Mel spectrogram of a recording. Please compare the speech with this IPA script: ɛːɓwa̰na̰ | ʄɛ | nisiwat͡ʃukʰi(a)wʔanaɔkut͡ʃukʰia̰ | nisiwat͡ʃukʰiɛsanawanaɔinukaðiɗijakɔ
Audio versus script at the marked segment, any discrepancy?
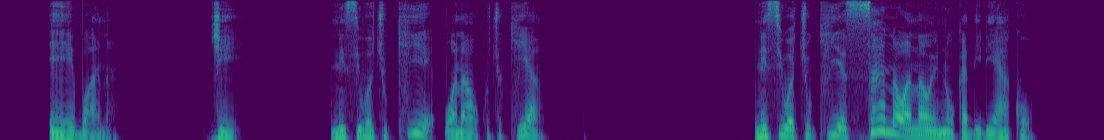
yes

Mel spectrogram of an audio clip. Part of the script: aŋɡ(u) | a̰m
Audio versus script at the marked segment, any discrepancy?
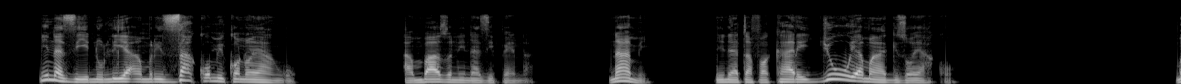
no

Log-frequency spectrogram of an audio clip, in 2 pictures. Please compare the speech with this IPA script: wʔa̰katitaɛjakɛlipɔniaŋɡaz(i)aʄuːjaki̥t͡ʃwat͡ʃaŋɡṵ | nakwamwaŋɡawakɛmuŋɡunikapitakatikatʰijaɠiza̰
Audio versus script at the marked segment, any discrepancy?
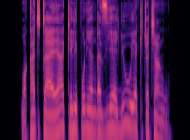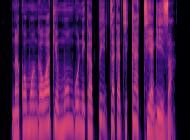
no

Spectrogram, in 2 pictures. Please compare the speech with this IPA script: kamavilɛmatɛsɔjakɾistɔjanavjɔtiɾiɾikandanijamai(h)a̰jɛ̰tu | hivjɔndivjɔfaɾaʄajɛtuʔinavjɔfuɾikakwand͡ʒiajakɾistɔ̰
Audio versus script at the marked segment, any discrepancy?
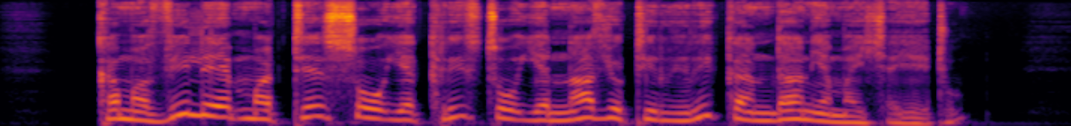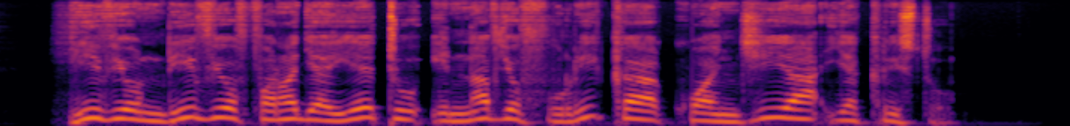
yes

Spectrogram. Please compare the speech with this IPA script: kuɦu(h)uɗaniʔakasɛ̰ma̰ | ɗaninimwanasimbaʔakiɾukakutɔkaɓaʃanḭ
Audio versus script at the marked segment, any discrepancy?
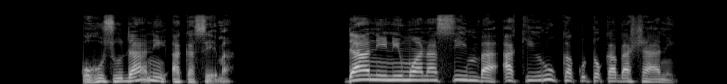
yes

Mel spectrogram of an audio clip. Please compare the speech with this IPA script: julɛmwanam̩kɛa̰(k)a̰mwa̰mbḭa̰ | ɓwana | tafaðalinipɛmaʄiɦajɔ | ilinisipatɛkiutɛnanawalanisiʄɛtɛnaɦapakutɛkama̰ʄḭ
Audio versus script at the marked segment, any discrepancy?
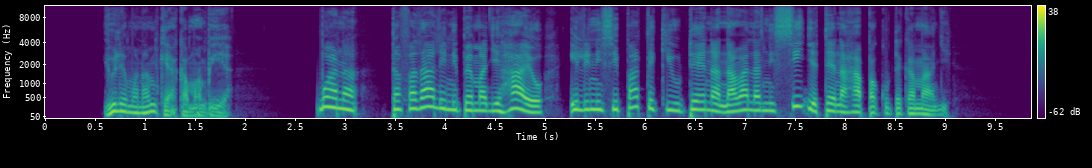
no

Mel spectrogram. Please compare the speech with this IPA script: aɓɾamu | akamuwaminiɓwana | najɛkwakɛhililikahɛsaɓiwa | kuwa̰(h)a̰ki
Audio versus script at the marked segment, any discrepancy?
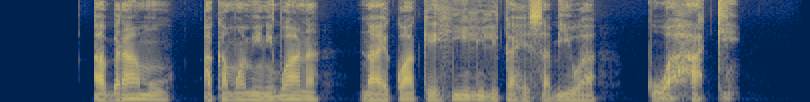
no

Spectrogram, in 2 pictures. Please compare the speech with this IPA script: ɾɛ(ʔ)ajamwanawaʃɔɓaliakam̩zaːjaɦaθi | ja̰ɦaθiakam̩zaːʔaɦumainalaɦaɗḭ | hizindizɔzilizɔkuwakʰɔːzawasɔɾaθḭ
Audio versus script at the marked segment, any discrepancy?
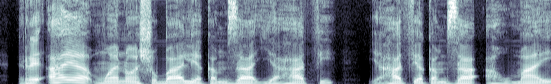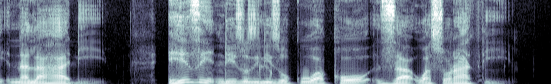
no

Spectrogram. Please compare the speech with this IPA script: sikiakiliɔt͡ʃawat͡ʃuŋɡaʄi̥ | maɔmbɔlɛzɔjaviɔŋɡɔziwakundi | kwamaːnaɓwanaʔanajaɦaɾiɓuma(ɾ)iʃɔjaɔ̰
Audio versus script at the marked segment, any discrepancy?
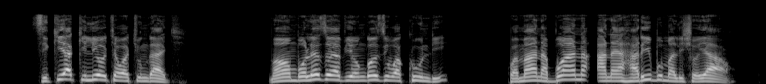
yes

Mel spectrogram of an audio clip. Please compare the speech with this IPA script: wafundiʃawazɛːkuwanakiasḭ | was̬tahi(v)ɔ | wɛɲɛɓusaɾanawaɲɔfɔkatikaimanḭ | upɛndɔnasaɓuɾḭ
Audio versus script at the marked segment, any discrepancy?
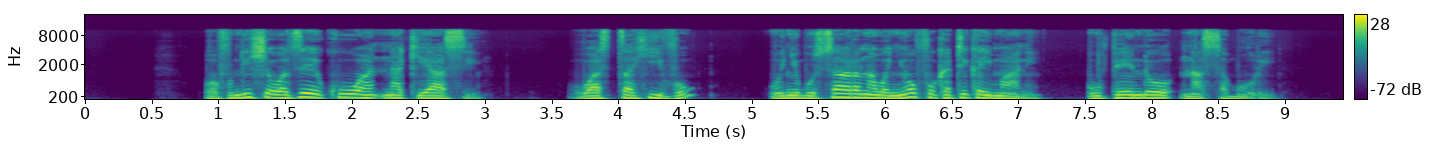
no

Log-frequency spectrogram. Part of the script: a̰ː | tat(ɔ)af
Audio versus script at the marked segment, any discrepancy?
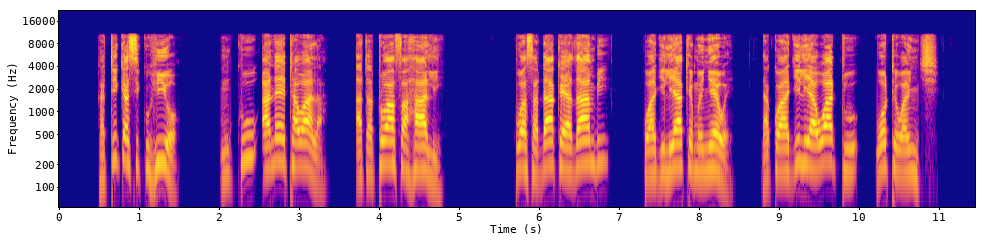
no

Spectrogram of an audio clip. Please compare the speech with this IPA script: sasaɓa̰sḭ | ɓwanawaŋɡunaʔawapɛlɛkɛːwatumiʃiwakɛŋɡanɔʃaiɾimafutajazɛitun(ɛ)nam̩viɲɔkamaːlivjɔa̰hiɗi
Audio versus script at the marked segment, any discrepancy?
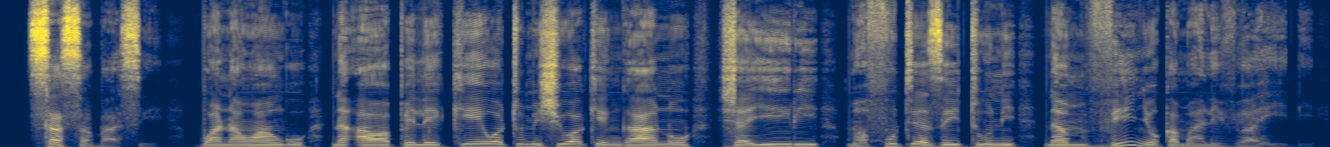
yes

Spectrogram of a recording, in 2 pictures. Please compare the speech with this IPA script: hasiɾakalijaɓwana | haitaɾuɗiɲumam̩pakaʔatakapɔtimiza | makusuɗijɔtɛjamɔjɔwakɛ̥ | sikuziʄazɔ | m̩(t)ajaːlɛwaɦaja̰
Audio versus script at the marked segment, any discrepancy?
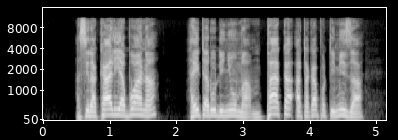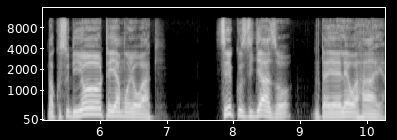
no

